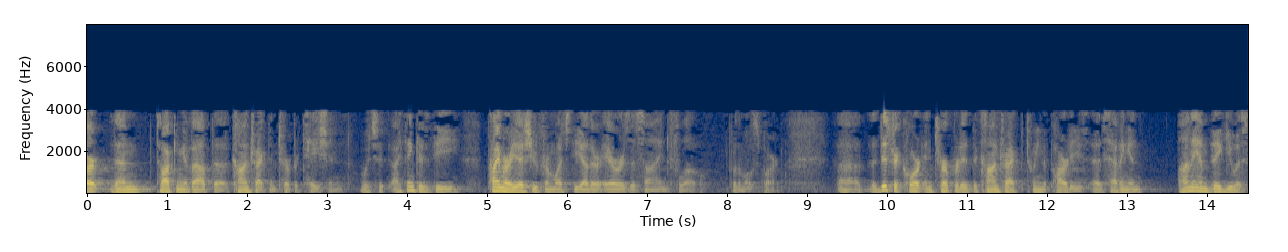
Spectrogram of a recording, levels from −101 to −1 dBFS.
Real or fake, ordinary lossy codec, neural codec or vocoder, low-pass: real; AAC, 16 kbps; none; 7.2 kHz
